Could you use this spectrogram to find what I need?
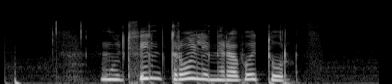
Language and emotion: Russian, neutral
